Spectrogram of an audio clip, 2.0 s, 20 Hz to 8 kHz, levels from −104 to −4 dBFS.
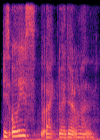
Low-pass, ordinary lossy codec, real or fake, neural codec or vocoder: none; none; fake; codec, 16 kHz, 4.8 kbps, FACodec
